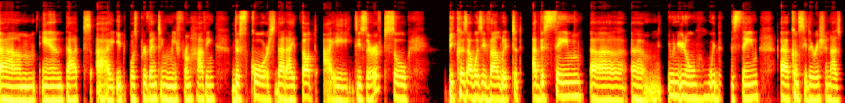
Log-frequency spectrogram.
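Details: Bilingual adult woman who stutters, has self-declared her stutter as a disability, and cites speech therapist documentation; real conference speech, consistent with stuttering.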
